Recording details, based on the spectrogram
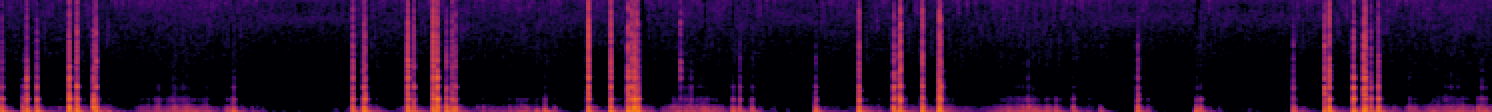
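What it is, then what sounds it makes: Silicone anemone ball. A pink silicone spiky anemone ball has several of its tentacles pulled out long by fingernails and released to snap back. Bursts of sharp, bright snapping clicks alternate with low, soft rubbery stretching sounds, and each snap dies away almost instantly.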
